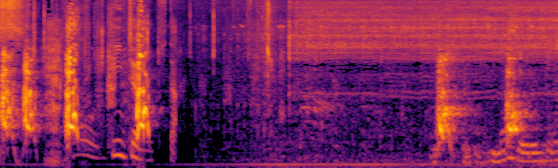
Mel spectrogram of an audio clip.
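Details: Toy Poodle puppies playing in a dog run, giving several sharp, high yips in quick succession, then a quiet stretch with a low hum before two more short yips.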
